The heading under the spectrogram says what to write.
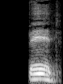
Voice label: "bed", English

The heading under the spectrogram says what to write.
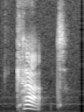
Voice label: "Cat", English spelling

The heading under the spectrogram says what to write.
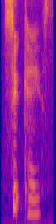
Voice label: "suitcase", English

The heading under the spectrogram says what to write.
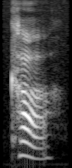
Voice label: "car", English

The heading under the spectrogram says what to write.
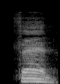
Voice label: "fan", English

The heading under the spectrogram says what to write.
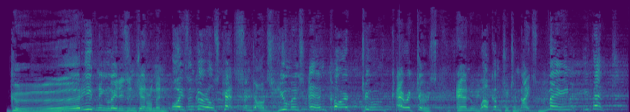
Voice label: announcer; Flashpoint; professorgarfield; ReadingRing

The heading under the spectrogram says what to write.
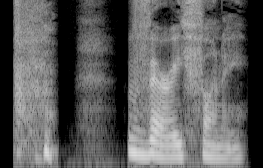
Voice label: Female; Skyrim Special Edition; Dawnguard Beleval

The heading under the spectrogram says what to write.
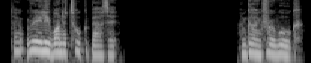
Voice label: Female; Skyrim Special Edition; Dawnguard Beleval

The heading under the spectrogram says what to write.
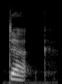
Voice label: "Duck", English

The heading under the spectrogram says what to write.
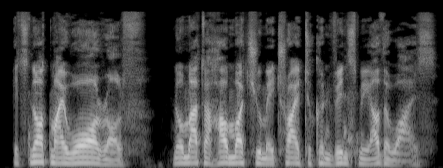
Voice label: Dialogue, Male Nord Commander; Skyrim Special Edition; Windhelm Dialogue Expansion

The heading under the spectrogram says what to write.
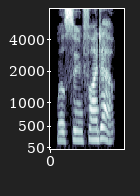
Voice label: Female; Skyrim Special Edition; Dawnguard Beleval

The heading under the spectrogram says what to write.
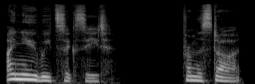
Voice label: Female; Skyrim Special Edition; Dawnguard Beleval

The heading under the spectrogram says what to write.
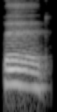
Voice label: "bird", English

